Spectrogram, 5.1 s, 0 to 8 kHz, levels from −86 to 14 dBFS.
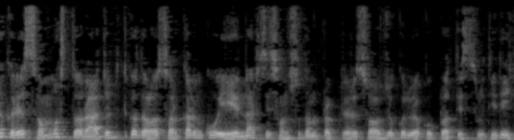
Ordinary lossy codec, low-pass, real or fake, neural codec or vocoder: none; none; real; none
